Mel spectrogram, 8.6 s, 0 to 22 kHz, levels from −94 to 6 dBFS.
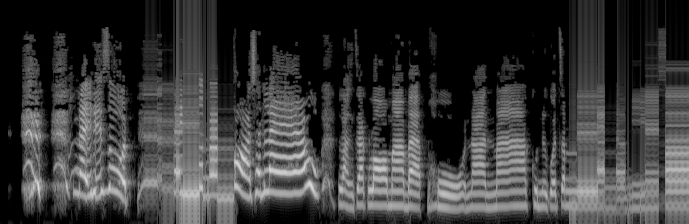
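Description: From 1.82 to 2.92 s, and again from 7.12 s to the end, the speech turns into a rigid, metallic buzz at 66.7 Hz. This is robotic sound from repeated short buffers, likely from audio arriving too seldom and each 15 ms chunk being replayed. Most of the first stretch is repeated material, and all of the last one. Unlike codec warbling, the buzz pitch stays fixed regardless of the talker's intonation.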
